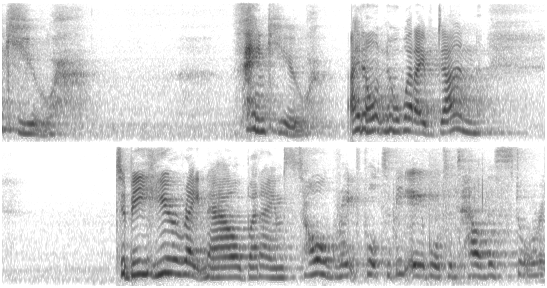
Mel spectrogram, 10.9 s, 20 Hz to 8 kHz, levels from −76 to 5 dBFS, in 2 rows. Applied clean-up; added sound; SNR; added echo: none; none; none; none.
